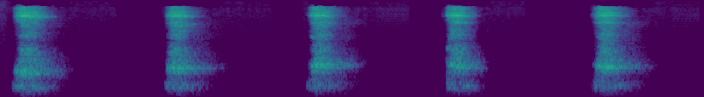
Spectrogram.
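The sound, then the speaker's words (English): Five quick, forceful breaths pushed out through the mouth in a breathing exercise, each a short airy puff with the belly snapped in. The puffs are evenly spaced, crisp and alone against silence. “It's just a quick exhale through the mouth, snapping your belly in.”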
